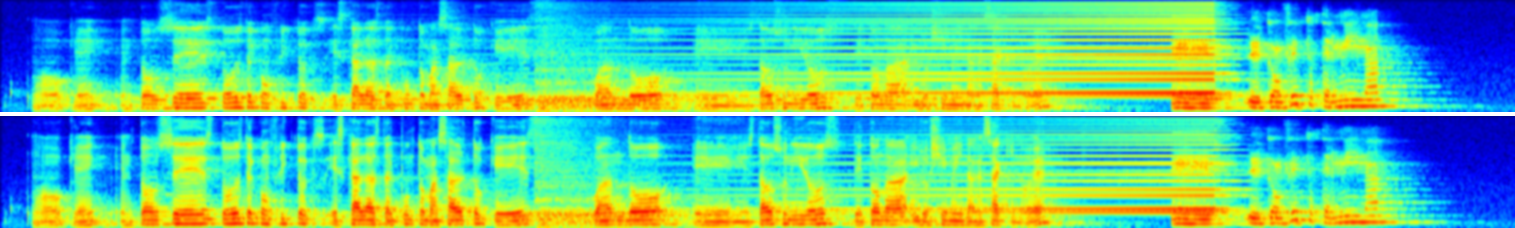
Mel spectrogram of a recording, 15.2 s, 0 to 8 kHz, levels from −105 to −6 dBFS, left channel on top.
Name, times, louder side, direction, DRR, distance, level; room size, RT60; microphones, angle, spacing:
voice 1, 0.3-5.3 5.9-10.5, right 3 dB, 50° right, 10 dB, 0.6 m, -25 dB
sound 1, 5.3-8.6 11.2-11.3, left 1 dB, 75° right, 1.3 m, -33 dB
sound 2, 7.2-12.2, left 4 dB, 85° left, 1.1 m, -27 dB
voice 2, 11.7-13.8, left 1 dB, 15° left, 8 dB, 0.5 m, -24 dB
9.4 x 7.8 x 5.4 m, 1.1 s
head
